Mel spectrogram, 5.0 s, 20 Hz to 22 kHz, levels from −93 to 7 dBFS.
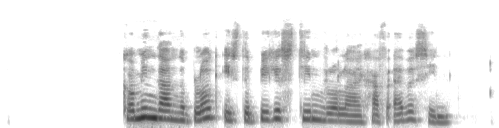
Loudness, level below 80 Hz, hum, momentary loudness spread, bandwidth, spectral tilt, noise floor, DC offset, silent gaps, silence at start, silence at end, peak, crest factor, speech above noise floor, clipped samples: -30 LUFS; -78 dBFS; none; 16 LU; 11 kHz; -5 dB/octave; under -90 dBFS; under 0.1%; none; 1.25 s; 0.5 s; -12 dBFS; 18 dB; over 61 dB; under 0.1%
